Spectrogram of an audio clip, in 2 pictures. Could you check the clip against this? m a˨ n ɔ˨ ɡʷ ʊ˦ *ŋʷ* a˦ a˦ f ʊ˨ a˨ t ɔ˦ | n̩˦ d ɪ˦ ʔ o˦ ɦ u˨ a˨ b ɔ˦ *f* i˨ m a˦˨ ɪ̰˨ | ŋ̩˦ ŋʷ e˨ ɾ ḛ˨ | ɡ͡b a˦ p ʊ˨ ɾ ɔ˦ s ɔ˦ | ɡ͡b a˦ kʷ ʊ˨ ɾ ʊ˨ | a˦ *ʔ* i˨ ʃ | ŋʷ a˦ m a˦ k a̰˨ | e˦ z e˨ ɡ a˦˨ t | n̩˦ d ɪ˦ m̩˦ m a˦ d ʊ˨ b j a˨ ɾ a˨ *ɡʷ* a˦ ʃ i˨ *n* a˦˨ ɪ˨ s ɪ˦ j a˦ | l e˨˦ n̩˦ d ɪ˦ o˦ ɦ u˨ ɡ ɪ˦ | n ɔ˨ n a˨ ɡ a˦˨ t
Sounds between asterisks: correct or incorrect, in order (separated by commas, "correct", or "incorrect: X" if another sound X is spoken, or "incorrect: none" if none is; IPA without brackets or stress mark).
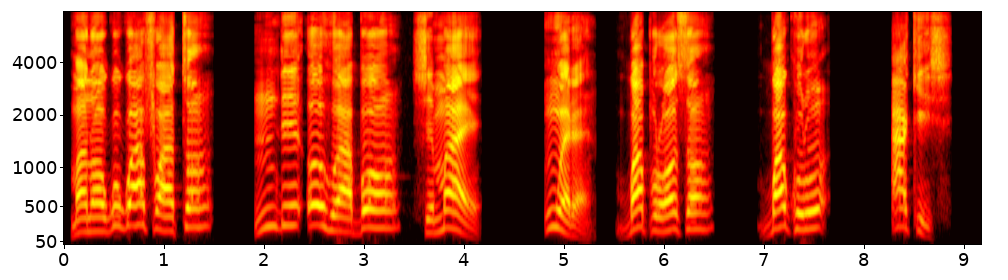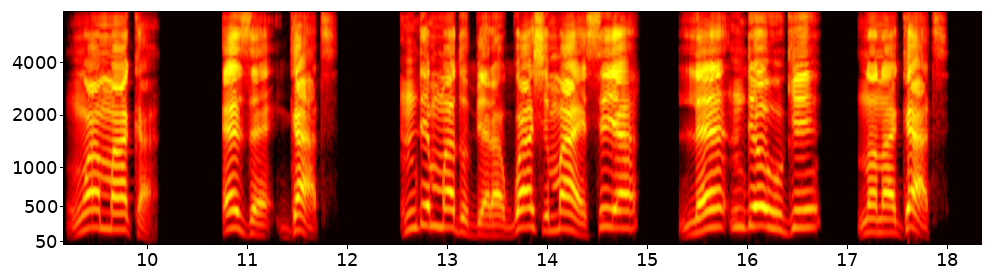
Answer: incorrect: ɡʷ, incorrect: ʃ, incorrect: k, correct, incorrect: m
